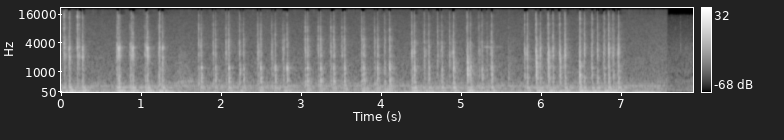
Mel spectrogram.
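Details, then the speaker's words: Skyloong GK61 optical mechanical keyboard with stock Gateron Yellow optical switches, initial typing test before lubing and filming: crisp key clicks, smooth but with some scratchiness and hollow stabilizer rattle on bigger keys. "As you can hear, it is still smooth but with some scratchiness. Our goal for this modification process is to make it more smoother and fix the rattles from the stabilizers."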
